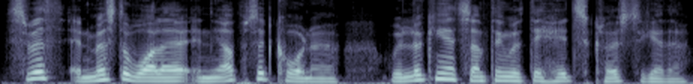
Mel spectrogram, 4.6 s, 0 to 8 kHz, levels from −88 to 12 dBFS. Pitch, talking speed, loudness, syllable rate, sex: 140 Hz, 235 wpm, -17 LUFS, 8.3 syllables/s, male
